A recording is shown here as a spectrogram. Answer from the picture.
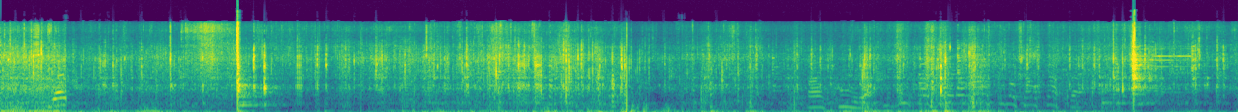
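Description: Mountain bikes riding a rough dirt and stone trail: tyres crunching over the ground with a constant crackle of clicks and rattles from the bikes, and a few sharper knocks, about two and a half seconds in and near the end. A low wind rumble lies on the microphone throughout.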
